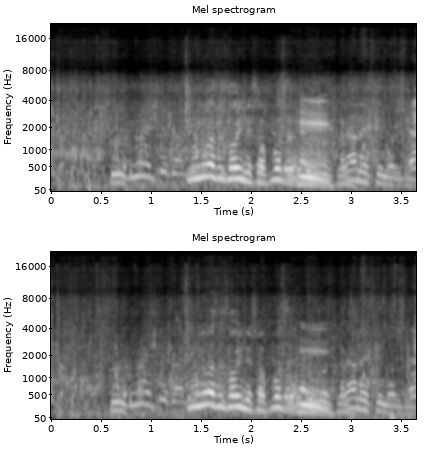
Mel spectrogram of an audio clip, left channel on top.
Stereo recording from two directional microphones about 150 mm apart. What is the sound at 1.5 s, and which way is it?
Speech, 5° left (ahead or behind).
